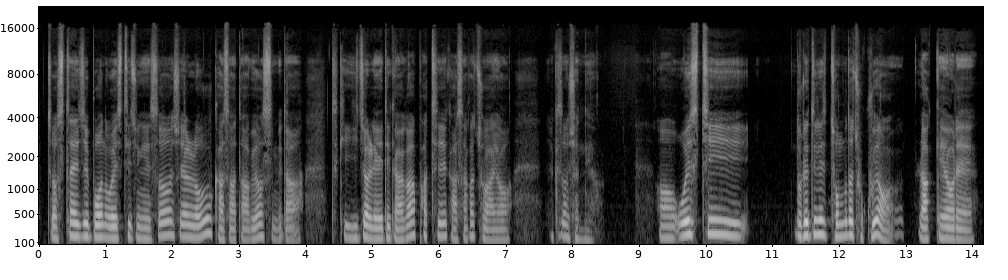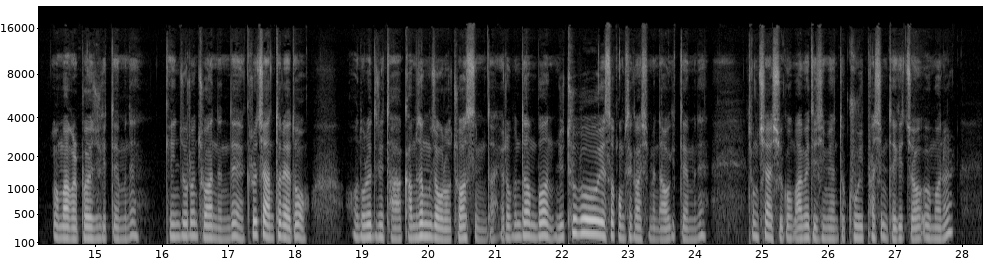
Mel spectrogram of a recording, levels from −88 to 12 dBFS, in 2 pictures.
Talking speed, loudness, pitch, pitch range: 325 characters per minute, -23 LUFS, 160 Hz, 145-175 Hz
